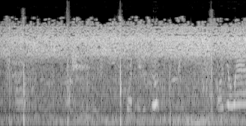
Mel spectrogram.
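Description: A basketball bouncing on an outdoor asphalt court, a few sharp thuds about a second apart, over a steady high drone of insects, with faint voices now and then.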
